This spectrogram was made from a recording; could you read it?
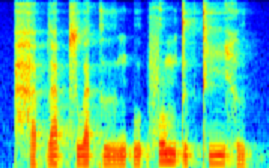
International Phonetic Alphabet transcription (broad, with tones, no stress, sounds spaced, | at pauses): h a˨˩ p̚ l a˥˩ p̚ s u˦˥ a̯ k ɯː˩˦ ŋ ʔ u˨˩ ʔ f o˥˩ m t ɯ˦˥ k̚ tʰ iː˥˩ h ɯ˨˩ k̚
